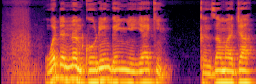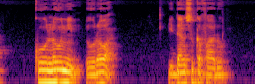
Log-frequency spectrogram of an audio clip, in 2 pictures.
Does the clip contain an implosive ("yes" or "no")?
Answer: yes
